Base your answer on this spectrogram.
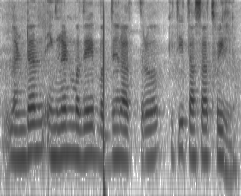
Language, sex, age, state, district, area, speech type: Marathi, female, 30-45, Maharashtra, Amravati, urban, read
